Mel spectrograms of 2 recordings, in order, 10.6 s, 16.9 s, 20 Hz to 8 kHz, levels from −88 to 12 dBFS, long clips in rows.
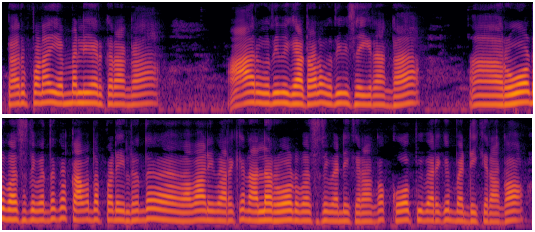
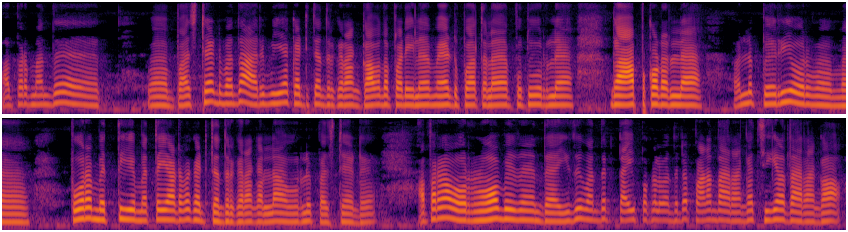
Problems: none marked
